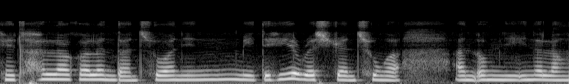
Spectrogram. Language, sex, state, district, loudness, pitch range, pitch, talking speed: Mizo, female, Mizoram, Aizawl, -14 LUFS, 205-225 Hz, 210 Hz, 160 wpm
